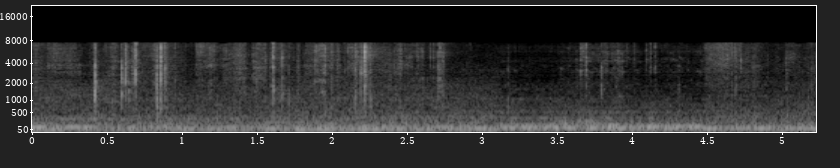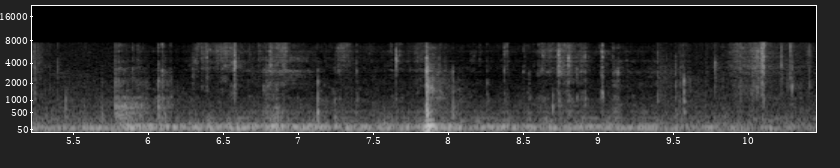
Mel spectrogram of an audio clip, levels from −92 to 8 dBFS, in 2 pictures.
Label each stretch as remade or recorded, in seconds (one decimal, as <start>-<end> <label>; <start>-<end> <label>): 0.0-3.1 recorded; 3.1-4.5 remade; 4.5-5.8 recorded; 5.8-9.4 remade; 9.4-10.5 recorded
